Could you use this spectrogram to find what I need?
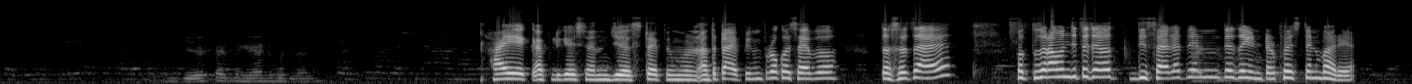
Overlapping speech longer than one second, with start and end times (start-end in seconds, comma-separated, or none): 11.9-13.2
